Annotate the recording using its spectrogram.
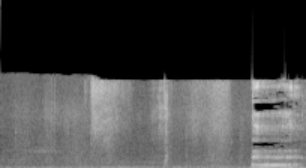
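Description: Low, steady hum with faint room noise and two faint clicks during a pause in speech; a man's voice resumes near the end.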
